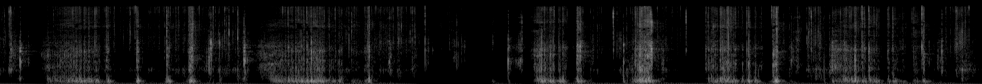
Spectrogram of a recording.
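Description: A utility knife blade carves thin curls from a hand-sized, oval, solid white bar of soap. Repeated dry, crinkly scraping strokes come in short bursts with brief pauses, bright and papery in tone. Each stroke stops dead with no ring.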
